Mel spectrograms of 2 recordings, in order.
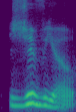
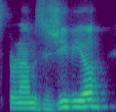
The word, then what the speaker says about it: živijo: I'm sure I'm not pronouncing it 100% correct, but it is hello, and it's živijo.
